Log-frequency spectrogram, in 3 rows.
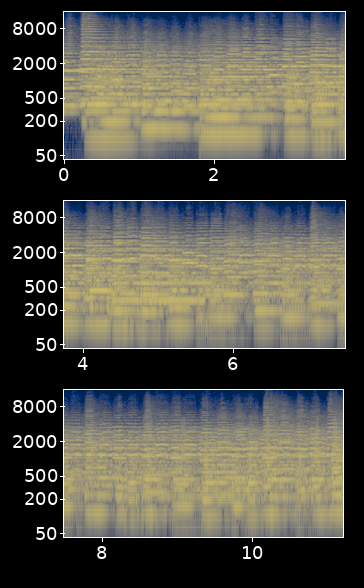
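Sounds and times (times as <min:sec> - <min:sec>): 
organ fugue in G minor: 0:00.1 - 0:11.2.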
